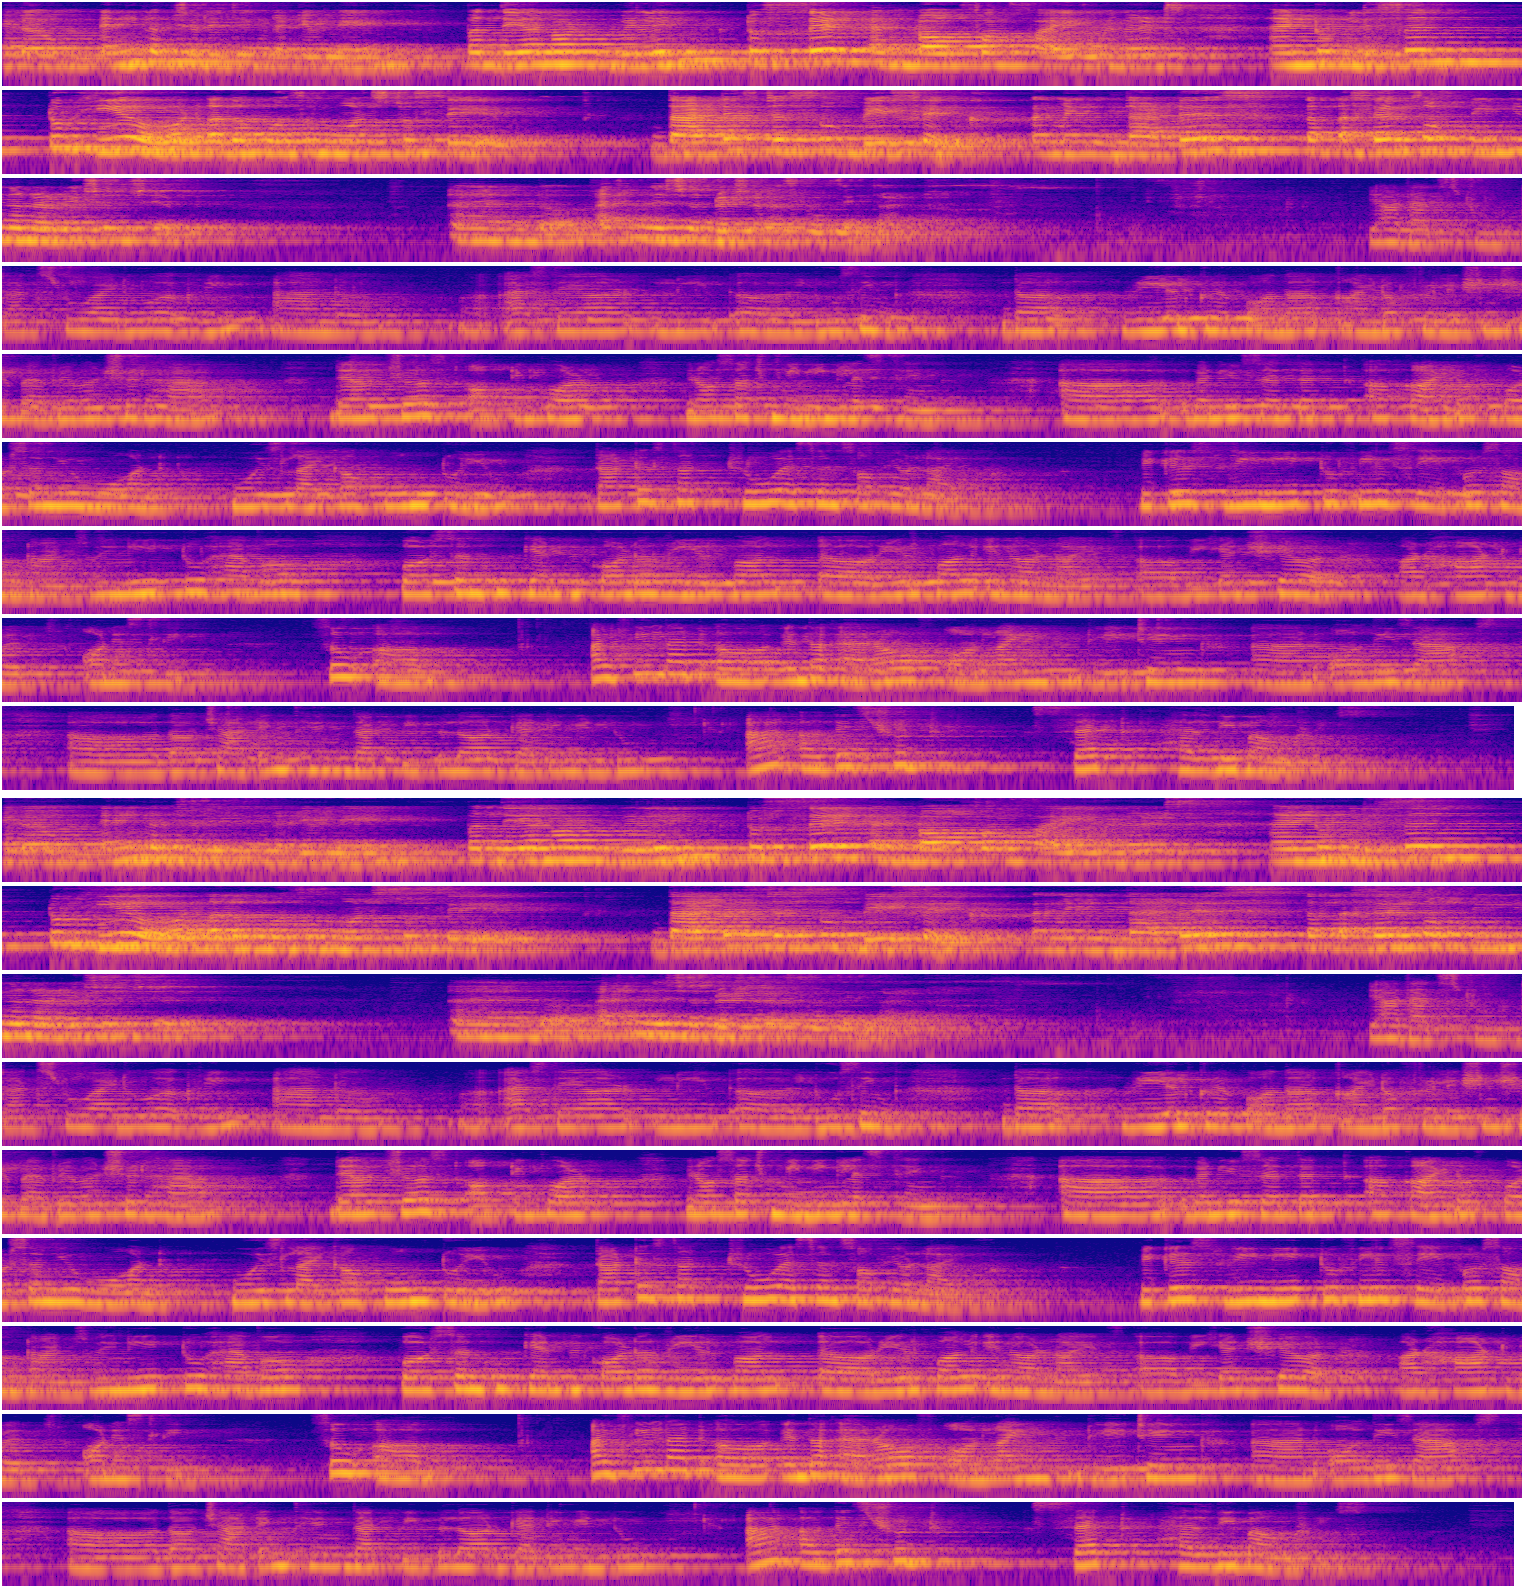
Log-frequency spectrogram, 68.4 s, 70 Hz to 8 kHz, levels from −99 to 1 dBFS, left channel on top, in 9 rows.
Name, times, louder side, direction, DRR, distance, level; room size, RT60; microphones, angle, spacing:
voice 1, 0.0-1.9 2.3-7.3 7.8-10.1 10.8-16.1 17.4-19.7, left 1 dB, 55° left, 4 dB, 6.3 m, -21 dB
voice 2, 22.0-24.8 25.1-31.5 31.8-35.1 35.4-38.8 39.1-43.0 43.7-53.4 53.6-54.1 54.8-55.4 56.1-64.1 64.5-65.5 66.0-67.6, equal, 20° right, 3 dB, 2.7 m, -28 dB
26.5 x 22.0 x 8.1 m, 1.5 s
head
